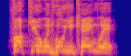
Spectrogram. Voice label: Fuck You And Who You Came With - 140 BPM, Dubstep, Vocals; Cymatics; Dubstep Starter Pack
